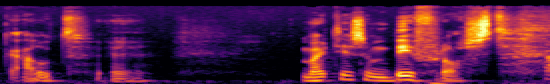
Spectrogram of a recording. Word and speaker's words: Bifrost: En nou ja, het wordt ook in Marvel wordt het zo uitgesproken, Bifrost.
